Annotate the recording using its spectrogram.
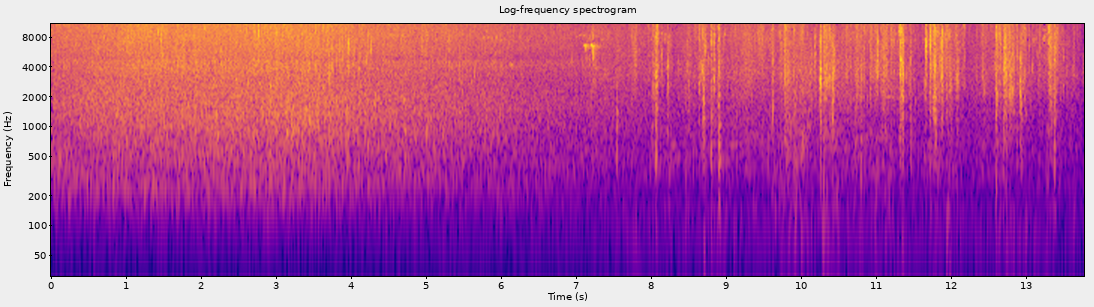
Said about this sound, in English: We had 52 mil of rain last night, and I'm just walking up to the top of the hill. Although most of the trails that we take up to the hill now are actually small streams or waterfalls due to the amount of rain we've had.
